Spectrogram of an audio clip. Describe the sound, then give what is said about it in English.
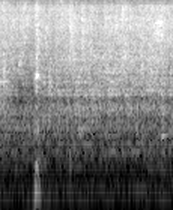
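Hot water tap gushing into a bath in an old house, with the water still running cold: a continuous, steady rush of pouring water, broad and even throughout. “I think I'm going to give myself a little more hot water. I'm now laying off to the side. Oh, this was a disaster. This water is coming in cold.”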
